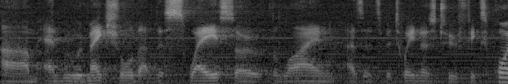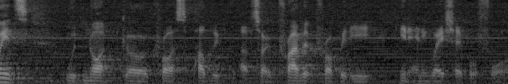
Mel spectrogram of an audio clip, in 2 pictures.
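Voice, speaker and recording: Music plays behind a man with an Australian accent whose very deep, low voice moves at a moderate pace amid audible room echo. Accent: Australian, noticeable. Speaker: renewable energy company manager. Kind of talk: presentation to county board. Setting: county board meeting. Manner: frequent fillers (um, uh).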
